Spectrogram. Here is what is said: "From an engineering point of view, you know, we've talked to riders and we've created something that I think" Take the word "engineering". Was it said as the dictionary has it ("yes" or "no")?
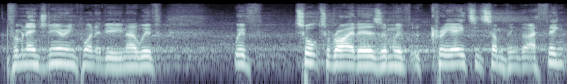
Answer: yes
